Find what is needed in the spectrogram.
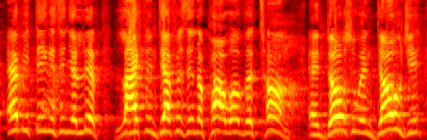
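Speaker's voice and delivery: loud, driving sermon cadence that builds to a shout; full-force preaching. Real, not acted. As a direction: hammer each declaration home to the congregation, building.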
